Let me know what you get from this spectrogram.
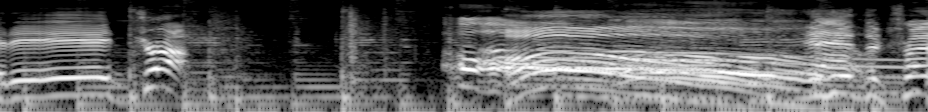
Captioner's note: thud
